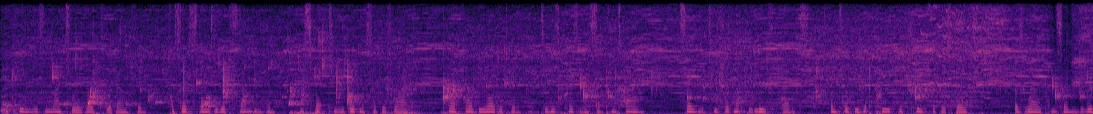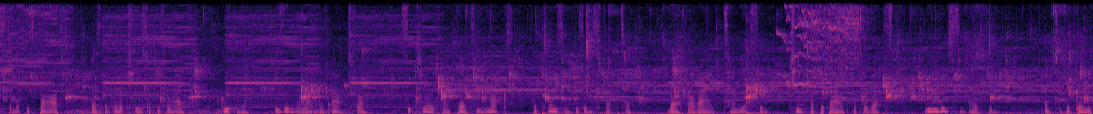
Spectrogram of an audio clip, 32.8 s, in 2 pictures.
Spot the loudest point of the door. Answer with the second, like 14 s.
28 s.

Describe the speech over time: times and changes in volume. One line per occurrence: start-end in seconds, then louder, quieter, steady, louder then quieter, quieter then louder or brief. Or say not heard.
0.0-32.7 steady.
